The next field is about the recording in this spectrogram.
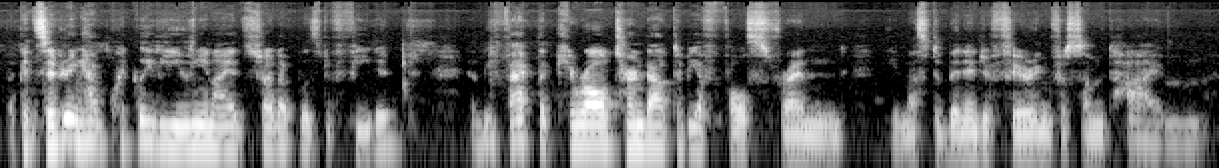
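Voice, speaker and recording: A man's voice: mid-range voice, moderate pace, mellow, voice pushed up, close to an everyday voice, rough recording. Man playing a venomous, scheming sorceress. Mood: bitter, conceding. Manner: incredulous, spitting out words with spite. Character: spiteful, furious scheming sorceress, proud and venomous.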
